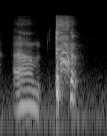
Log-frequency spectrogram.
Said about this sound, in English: I'm sorry. I'm in the middle of a cough. So take over.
